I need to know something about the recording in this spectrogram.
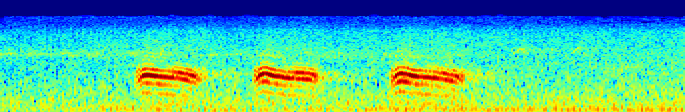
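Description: A Taiwan blue magpie gives three short calls, each dipping in pitch at its end, spaced under a second apart and starting about a second in.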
